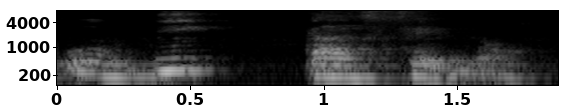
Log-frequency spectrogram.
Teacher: ¿Dónde lleva la mayor fuerza de voz? En la sílaba bi. Si contamos de atrás hacia adelante, esta es la posición de la aguda, de la grave, de la esdrújula.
